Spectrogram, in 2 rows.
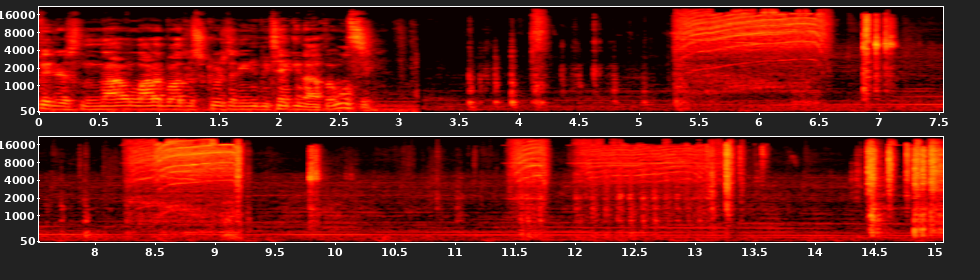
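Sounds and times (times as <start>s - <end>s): power drill whine: 5.2s - 6.6s, 8.2s - 9.3s, 11.3s - 13.6s.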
